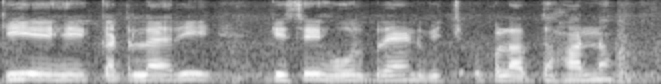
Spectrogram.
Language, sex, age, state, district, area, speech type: Punjabi, male, 18-30, Punjab, Mansa, urban, read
